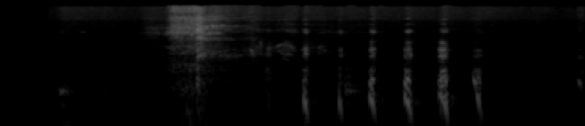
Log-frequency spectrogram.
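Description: A raspy, wheezy intake of breath followed by a quick run of six or seven short coughs in rapid succession, fairly soft and without any talking.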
